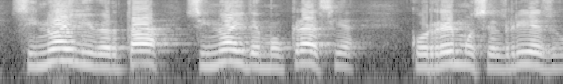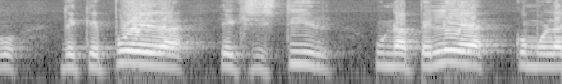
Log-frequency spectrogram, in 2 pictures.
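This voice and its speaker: Speaking at a very slow pace, a man with a high pitch and a dark, mellow tone keeps his intonation fairly even. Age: 60s. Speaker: TV program host, commentator. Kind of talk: opinion commentary. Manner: formal.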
